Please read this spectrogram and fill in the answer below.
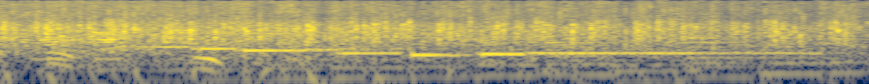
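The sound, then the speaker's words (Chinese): Audience applause during a show as judges are being introduced, sustained clapping from many people that stays steady and moderately loud for several seconds. “掌声”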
